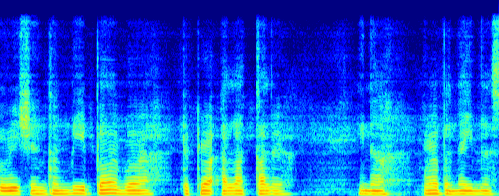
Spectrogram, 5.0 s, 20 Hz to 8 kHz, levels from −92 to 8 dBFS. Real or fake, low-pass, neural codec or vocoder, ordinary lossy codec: fake; 7.2 kHz; codec, 24 kHz, 1 kbps, SNAC; none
